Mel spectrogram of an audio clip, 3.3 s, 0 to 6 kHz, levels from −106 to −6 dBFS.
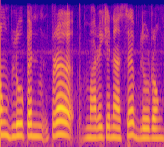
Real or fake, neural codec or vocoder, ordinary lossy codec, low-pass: real; none; none; 5.4 kHz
